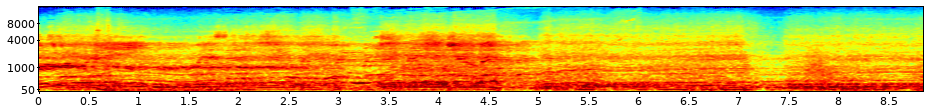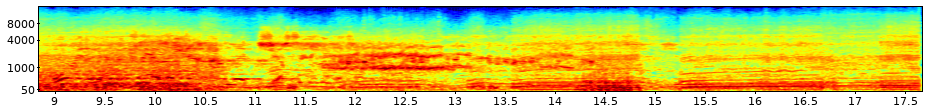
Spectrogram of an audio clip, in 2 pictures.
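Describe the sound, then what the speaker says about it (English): Loud, continuous roar of racing engines with tires squealing and skidding, steady and dense throughout, with synthetic game-like sound, from the video game Need for Speed: ProStreet. "Listen to those engines already."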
